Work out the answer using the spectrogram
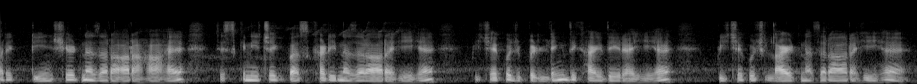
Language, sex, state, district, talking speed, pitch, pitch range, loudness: Hindi, male, Chhattisgarh, Bilaspur, 210 wpm, 95 Hz, 85-100 Hz, -22 LUFS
